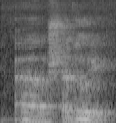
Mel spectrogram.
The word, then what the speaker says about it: Shaduri: What is the right pronunciation of your surname, by the way? Shaduri.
